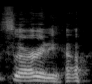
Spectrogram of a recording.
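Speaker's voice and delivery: usual speaking voice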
